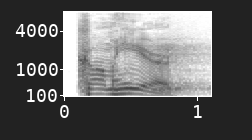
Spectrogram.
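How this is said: It is said forcefully, like a stern order.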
